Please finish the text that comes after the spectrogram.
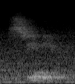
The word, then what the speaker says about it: Siemion: Our last name is pronounced Siemion. Dad corrected me forever, and so I got used to saying Siemion. Siemion.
